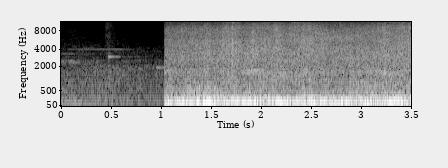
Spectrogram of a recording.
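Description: A tram rumbles and hums loudly close by.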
